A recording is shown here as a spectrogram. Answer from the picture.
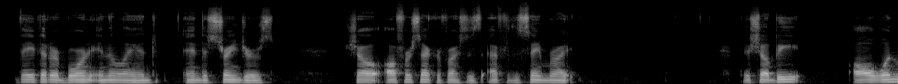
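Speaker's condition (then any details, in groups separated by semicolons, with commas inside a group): No condition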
